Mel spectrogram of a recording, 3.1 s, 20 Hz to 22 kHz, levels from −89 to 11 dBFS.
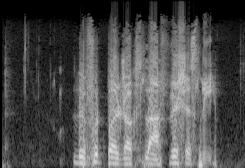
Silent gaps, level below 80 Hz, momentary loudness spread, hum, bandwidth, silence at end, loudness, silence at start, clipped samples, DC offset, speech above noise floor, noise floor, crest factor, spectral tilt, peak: none; -32 dBFS; 6 LU; none; over 20 kHz; 0.35 s; -8 LUFS; 0.9 s; 0.4%; under 0.1%; 33 dB; -41 dBFS; 10 dB; -3.5 dB/octave; 0 dBFS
